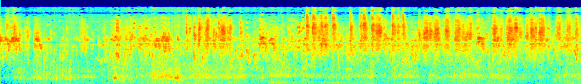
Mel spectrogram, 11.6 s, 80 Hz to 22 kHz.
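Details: Budgerigar youngsters at millet on 3 May 2024 keep up busy, overlapping high-pitched twittering and scratchy chirps throughout, louder and denser in the second half, with a few lower rasping notes early on.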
